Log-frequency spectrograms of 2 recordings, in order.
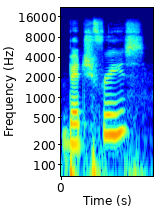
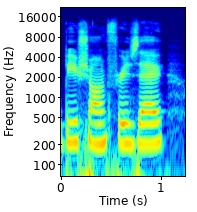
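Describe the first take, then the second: First: The breed name is said like 'bitch freeze'. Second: The breed name is said in its usual form.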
